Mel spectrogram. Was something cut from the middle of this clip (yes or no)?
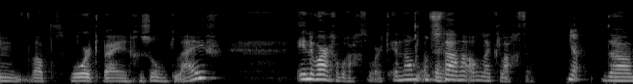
yes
